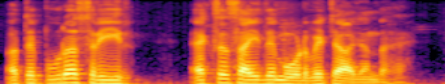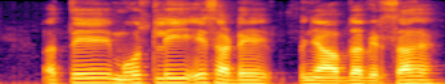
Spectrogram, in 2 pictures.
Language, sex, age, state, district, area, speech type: Punjabi, male, 45-60, Punjab, Ludhiana, urban, spontaneous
